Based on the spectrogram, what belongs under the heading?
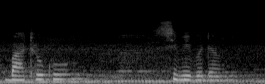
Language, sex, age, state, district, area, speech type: Bodo, female, 18-30, Assam, Baksa, rural, spontaneous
